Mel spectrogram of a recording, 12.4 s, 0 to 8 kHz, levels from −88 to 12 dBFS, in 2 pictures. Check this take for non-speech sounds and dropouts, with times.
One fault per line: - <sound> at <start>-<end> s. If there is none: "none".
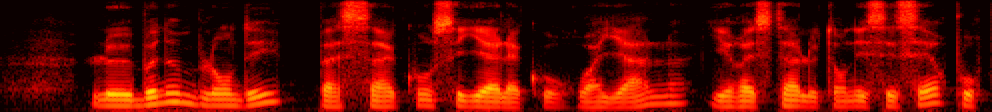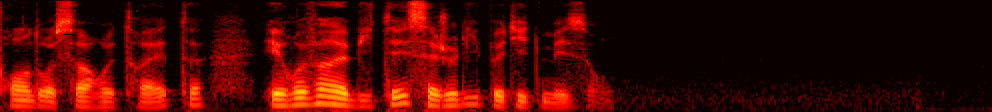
none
